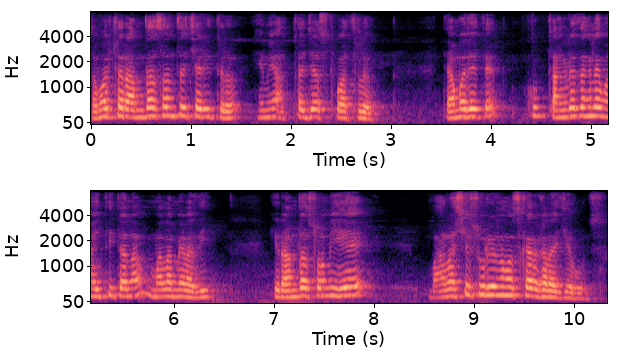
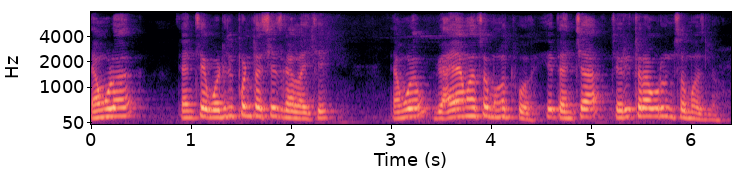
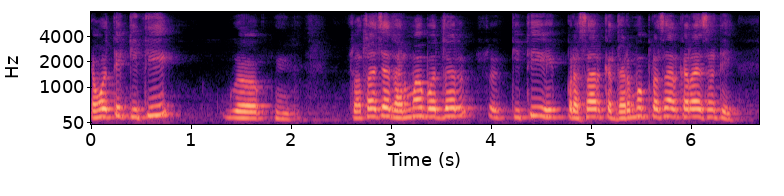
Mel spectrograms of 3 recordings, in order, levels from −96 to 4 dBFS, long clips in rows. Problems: background sounds at intervals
